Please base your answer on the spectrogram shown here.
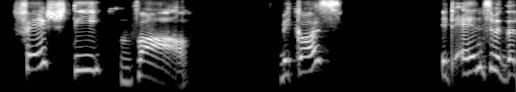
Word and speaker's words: festival: very good fish theal the stress is on the last syllable fish the V because it ends with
